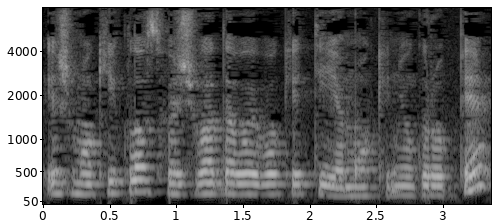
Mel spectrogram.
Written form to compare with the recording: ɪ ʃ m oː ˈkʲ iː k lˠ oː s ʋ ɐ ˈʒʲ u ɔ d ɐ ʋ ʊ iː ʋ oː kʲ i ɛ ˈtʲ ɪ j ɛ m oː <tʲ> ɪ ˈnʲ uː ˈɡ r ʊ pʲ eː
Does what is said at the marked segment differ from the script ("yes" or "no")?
yes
